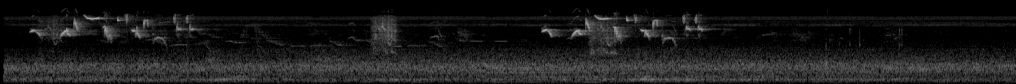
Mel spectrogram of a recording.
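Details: Meadow bunting singing as if calling out to the neighbourhood, recorded on 19 July 2014; two bursts of rapid high twittering phrases about five seconds apart, with a faint single note between and steady background hiss.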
